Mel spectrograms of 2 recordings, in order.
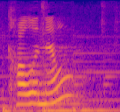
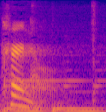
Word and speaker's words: colonel: last word to try did you say Colonel No it's kel kel how How many correct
